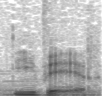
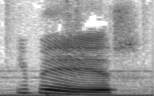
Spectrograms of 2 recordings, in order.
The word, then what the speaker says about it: Iver: O, ¿cómo se dice? ¿Iver o Iver? Iver, ya. – Iver. Como se lee, así dile.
